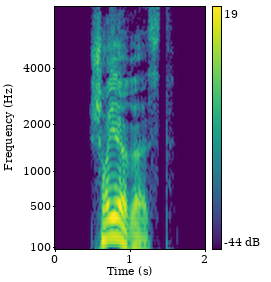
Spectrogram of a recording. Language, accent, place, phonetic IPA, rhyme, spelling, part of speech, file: German, Germany, Berlin, [ˈʃɔɪ̯əʁəst], -ɔɪ̯əʁəst, scheuerest, verb, De-scheuerest.ogg
- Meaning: second-person singular subjunctive I of scheuern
